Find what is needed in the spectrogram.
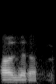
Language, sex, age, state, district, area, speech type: Nepali, male, 18-30, West Bengal, Alipurduar, urban, conversation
